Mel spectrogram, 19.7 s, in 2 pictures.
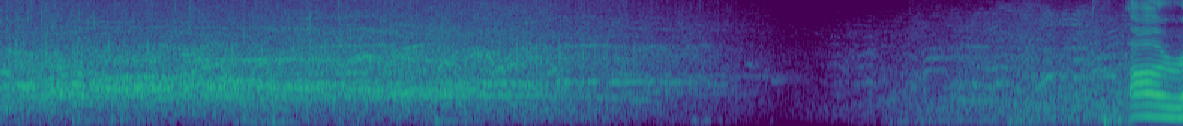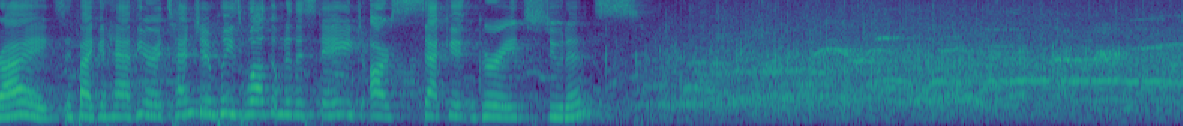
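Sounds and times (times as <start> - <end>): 
audience applause: 0.0 - 6.4, 15.2 - 19.7
speech: 9.4 - 15.3.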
